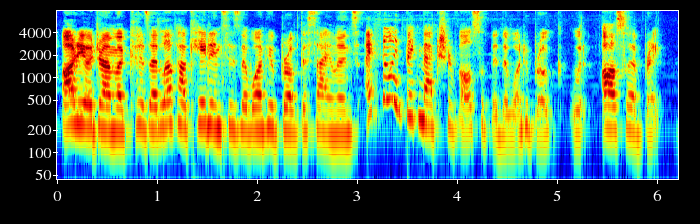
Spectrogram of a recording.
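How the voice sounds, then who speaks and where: A woman reading fan fiction aloud, narrating and breaking into animated, giggly asides. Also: mid-range voice, fast talker. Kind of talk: story narration with excited casual asides. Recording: music behind the voice. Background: music.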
